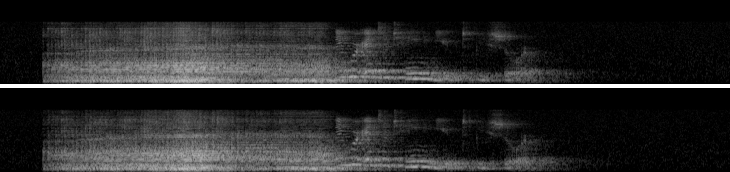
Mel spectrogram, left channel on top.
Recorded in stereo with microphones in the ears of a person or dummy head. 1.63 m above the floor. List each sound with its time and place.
0.4 s a zipper: 15° left (ahead or behind), 3.5 m
3.3 s a woman speaking: centre (ahead or behind), 1.9 m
